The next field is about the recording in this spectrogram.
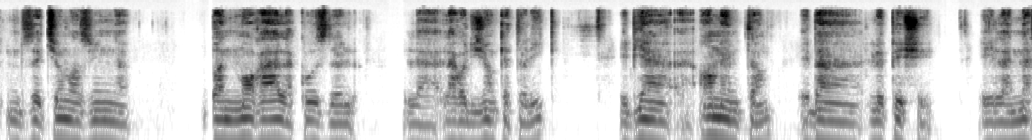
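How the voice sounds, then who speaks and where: A man from Portugal gives his personal faith testimony in a deep, husky voice. He speaks slowly and haltingly, stopping often with fillers as he reads scripture and recounts his past. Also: darkish tone. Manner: slow, hesitant, many fillers.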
